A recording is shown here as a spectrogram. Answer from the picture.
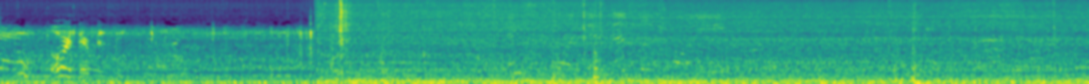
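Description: Steady low rumble of a large passenger van's engine and road noise, heard inside the cabin while driving, with a child's voice briefly near the start.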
